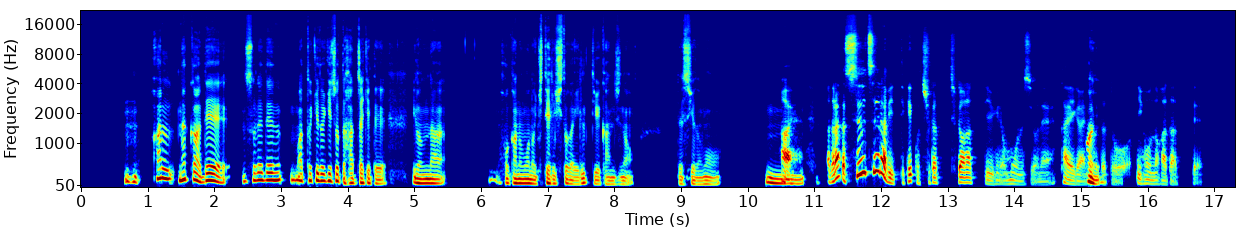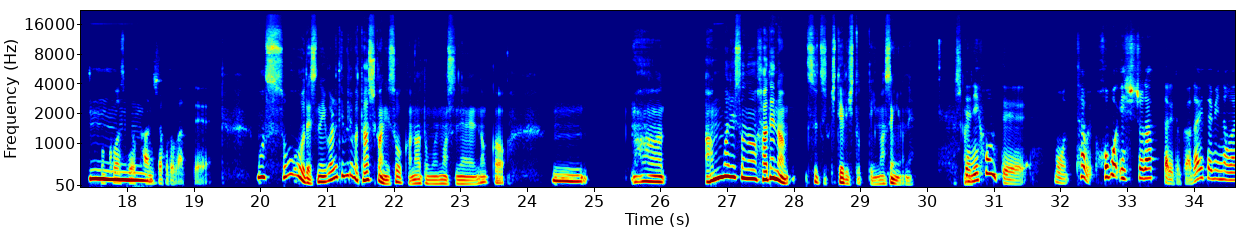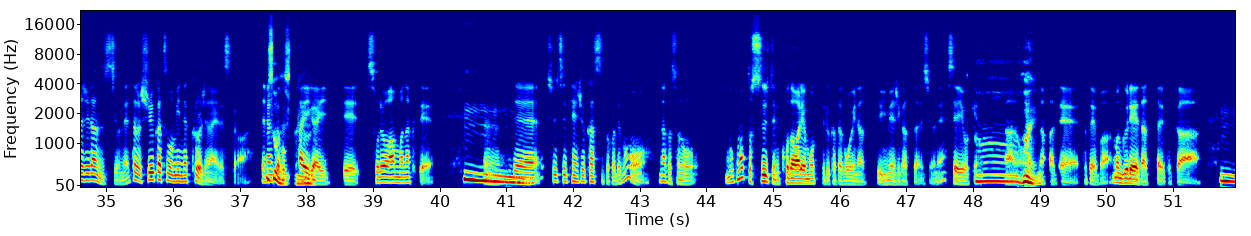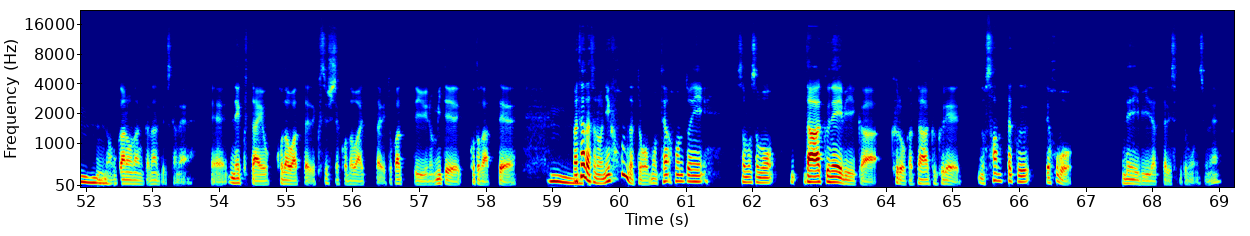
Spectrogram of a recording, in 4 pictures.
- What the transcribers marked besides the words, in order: tapping; other background noise
- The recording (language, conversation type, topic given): Japanese, podcast, 文化的背景は服選びに表れると思いますか？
